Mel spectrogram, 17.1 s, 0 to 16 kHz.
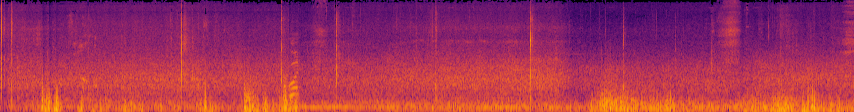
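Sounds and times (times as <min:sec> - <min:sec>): wind buffeting microphone: 0:00.0 - 0:06.7, 0:10.8 - 0:17.0.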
